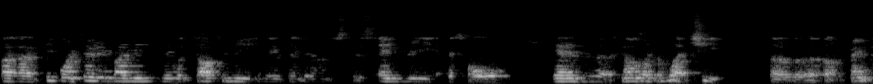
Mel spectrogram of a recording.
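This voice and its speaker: His loudness rises and falls sharply. The man's delivery is fairly quick. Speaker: military veteran. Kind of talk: casual chat.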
